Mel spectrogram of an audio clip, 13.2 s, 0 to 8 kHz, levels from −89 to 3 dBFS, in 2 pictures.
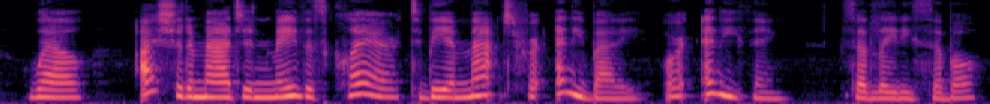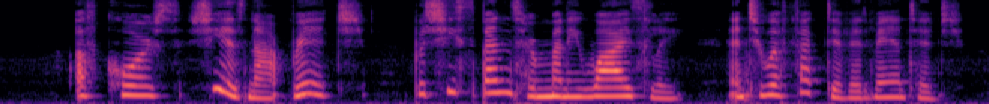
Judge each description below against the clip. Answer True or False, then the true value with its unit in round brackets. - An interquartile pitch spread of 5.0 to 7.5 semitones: False (4.6 semitones)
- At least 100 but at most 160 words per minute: True (135 wpm)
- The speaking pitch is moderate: False (230 Hz)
